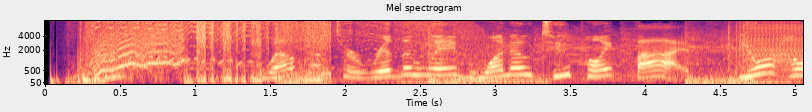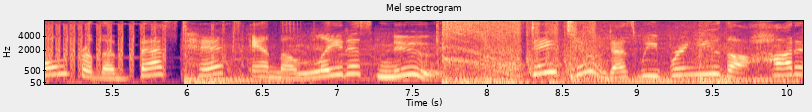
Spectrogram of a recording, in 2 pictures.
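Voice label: RADIO SPOT WITH SFX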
